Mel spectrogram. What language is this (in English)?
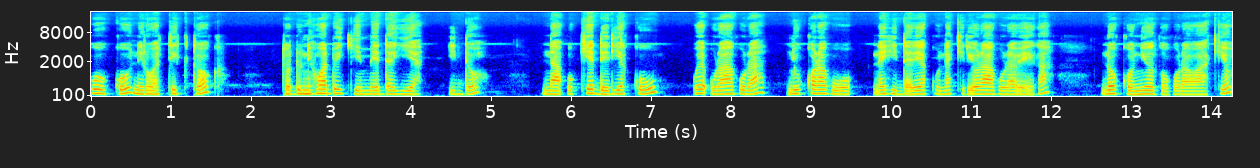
Kikuyu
